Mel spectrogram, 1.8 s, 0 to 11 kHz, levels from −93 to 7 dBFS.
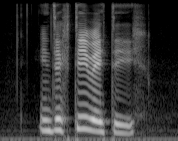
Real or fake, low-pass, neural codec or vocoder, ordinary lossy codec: real; 9.9 kHz; none; none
